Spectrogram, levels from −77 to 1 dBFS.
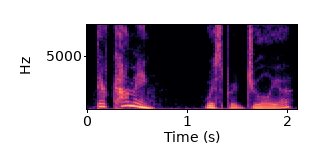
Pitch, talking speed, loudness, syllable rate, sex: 210 Hz, 115 wpm, -16 LUFS, 6.3 syllables/s, female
